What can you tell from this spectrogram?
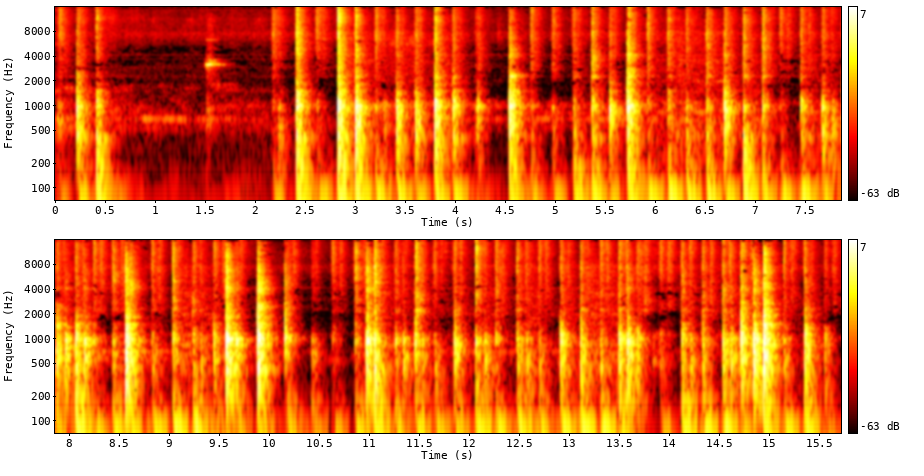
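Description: Wooden pestle pounding fried garlic cloves in a wooden mortar: rapid, steady knocks, several a second, starting about two seconds in.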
